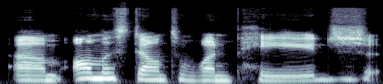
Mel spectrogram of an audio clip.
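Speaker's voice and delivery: usual speaking voice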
